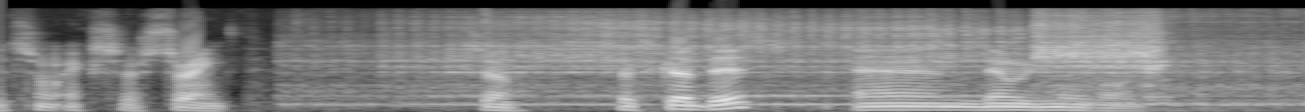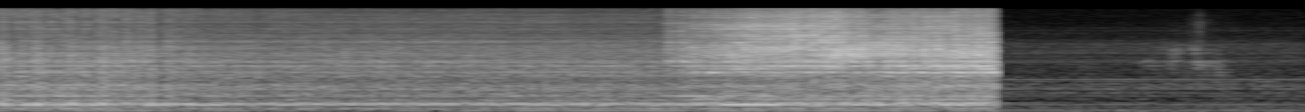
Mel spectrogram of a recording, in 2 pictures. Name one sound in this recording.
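A band saw whirs as it cuts through metal tubing.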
